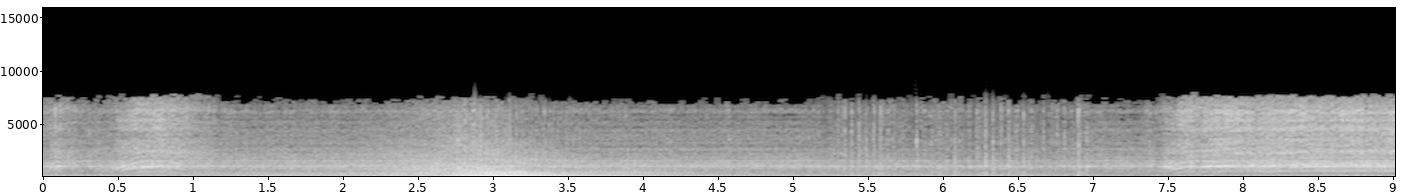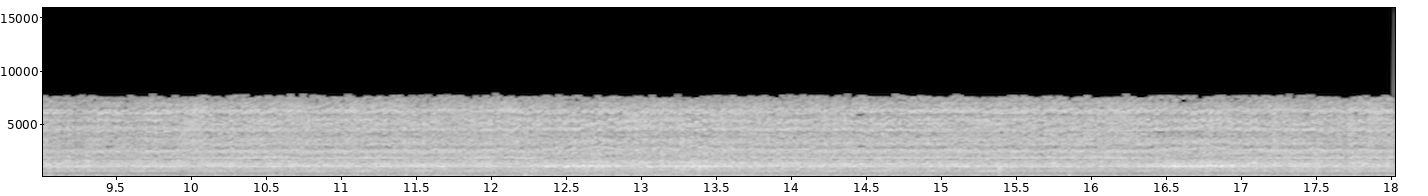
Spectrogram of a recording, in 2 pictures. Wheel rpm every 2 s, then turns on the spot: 20, 10, 10, 70, 160, 160, 160, 160, 160.
4-6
